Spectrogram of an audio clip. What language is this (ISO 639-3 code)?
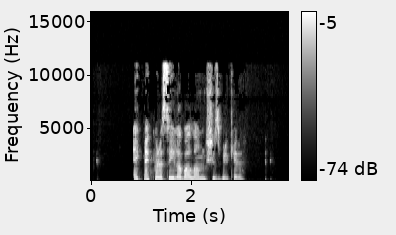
tur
